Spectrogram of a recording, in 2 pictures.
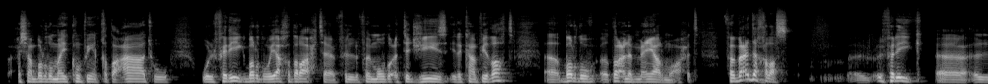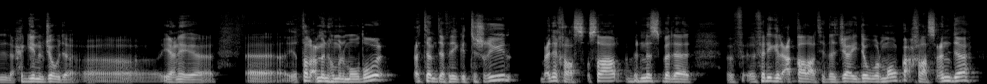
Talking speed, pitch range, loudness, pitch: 135 wpm, 125-165 Hz, -23 LUFS, 140 Hz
